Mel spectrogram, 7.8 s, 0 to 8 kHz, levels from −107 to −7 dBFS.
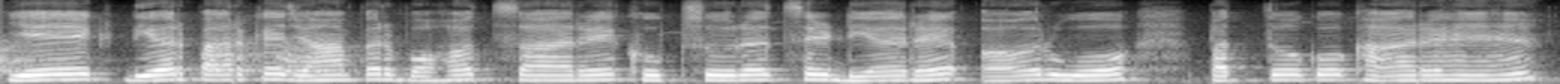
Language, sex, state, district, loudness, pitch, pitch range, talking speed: Hindi, male, Odisha, Khordha, -15 LUFS, 170 Hz, 165-180 Hz, 155 wpm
